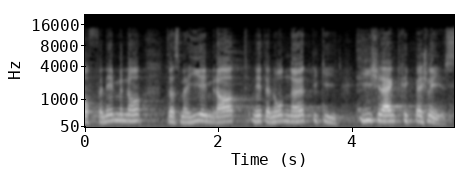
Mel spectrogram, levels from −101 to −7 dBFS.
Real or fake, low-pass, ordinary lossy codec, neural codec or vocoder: real; 14.4 kHz; none; none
